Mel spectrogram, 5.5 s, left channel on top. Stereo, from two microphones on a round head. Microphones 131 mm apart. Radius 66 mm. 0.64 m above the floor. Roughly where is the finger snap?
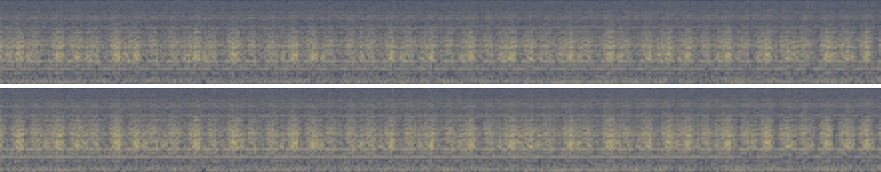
I don't hear a finger snap.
